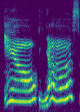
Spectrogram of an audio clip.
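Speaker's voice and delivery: high-pitched celebratory squeal; playful celebration. Pretend. Celebrates being first-generation graduate.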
